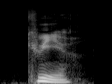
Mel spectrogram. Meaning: 1. to cook 2. inflection of cuirer: first/third-person singular present indicative/subjunctive 3. inflection of cuirer: second-person singular imperative
- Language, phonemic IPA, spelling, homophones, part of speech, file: French, /kɥiʁ/, cuire, cuir / cuirs, verb, Fr-cuire.ogg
